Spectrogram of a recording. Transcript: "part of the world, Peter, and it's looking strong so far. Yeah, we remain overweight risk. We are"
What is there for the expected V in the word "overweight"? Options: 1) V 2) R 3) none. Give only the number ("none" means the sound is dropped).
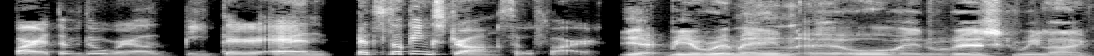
3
